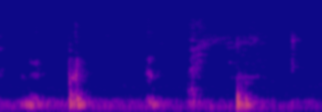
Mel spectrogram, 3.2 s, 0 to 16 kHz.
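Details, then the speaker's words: Water pump removed from a 2002 Kawasaki Concours 1000, turned and wiggled by hand; uneven dull clicks and ticks and play reveal a worn bearing, compared with a good replacement pump that doesn't move. "So here's your good one. You can take that, wiggle it, see it doesn't move. And then this one here, you can grab it. That is a bad bearing. You can even hear it."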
